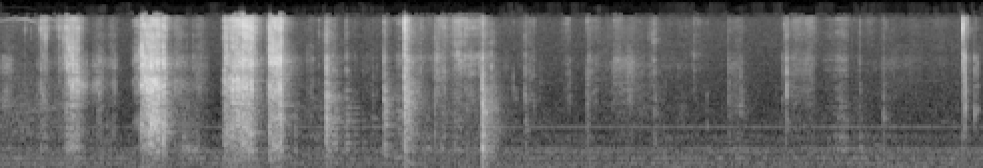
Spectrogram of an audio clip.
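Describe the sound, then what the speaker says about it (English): Scissors snip at fabric for pennant flags, a few crisp close cuts clustered early, then softer scattered snips and rustles in a quiet room. "Give a little snip, just a tiny one into the corner."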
